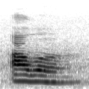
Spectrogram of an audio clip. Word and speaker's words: hour: See, hover, so ha, H is silent here, so we are using and before the hour.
